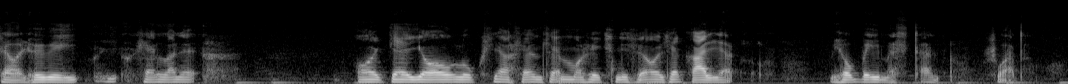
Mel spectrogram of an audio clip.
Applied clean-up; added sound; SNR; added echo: none; none; none; none.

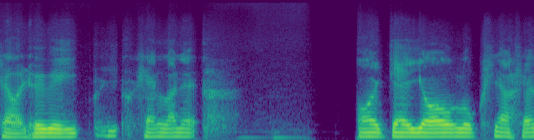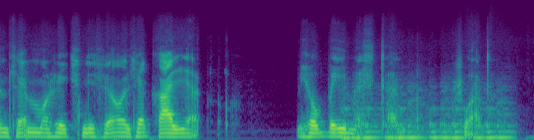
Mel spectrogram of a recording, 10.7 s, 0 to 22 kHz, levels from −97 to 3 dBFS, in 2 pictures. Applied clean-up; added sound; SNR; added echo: neural mask model RNNoise.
